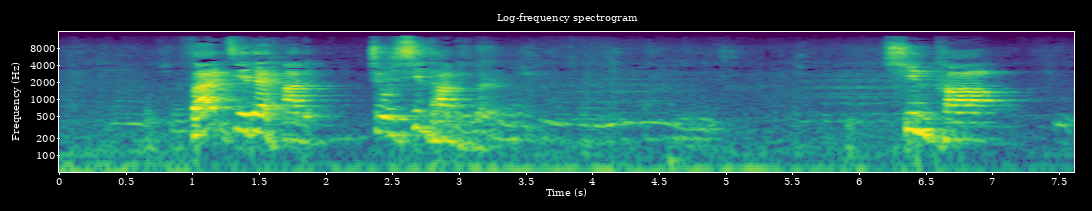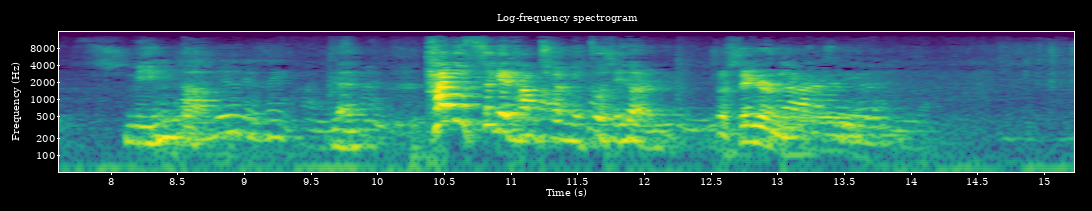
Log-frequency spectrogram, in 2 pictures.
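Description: A man speaks in a lecturing tone, with a slight room echo.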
